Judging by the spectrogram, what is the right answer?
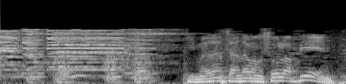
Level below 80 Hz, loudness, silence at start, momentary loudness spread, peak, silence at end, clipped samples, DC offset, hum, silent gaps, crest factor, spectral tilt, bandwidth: -34 dBFS; -14 LUFS; 0 s; 7 LU; -2 dBFS; 0 s; under 0.1%; under 0.1%; none; none; 12 dB; -5.5 dB/octave; 5.4 kHz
